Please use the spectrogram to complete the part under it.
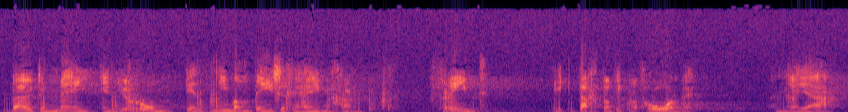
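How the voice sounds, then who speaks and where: An actor playing a furtive, bossy vagrant who speaks with secretive urgency in a children's comic-strip radio play. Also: male voice, fairly low pitch, expressive, slow, muffled recording, a little hiss or hum.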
